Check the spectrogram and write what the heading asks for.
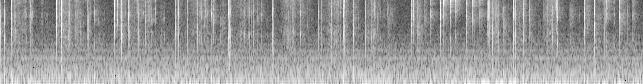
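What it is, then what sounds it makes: Plastic comb strummed. Long nails rapidly strum the teeth of a black plastic comb held diagonally near the mic. The result is a quiet run of bright, crisp, dry ticking and crackling bursts that grow denser toward the end, over a faint steady tone.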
